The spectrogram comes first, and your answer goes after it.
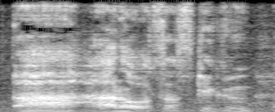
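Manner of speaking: low creaky voice mixed into speech; vocal fry. Shown as a demonstration. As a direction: let the fry rattle through the words. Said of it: "こういう声を普通の声に混ぜると". (エッジボイス混じりの声)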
